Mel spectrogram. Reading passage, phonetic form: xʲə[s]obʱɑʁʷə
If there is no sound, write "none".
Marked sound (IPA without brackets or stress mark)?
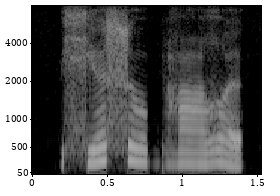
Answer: s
